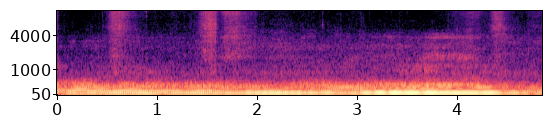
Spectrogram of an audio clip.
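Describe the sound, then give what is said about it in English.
A loud car passes outside as a deep, heavy rumble that swells gradually, peaks near the end and then starts to drop, with no other clear sound on top. “I promised myself I was not going to comment on loud cars anymore. I was just going to ignore them. But that was like a, I don't know how well that's going to come across, but that was like a freaking helicopter.”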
